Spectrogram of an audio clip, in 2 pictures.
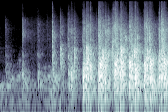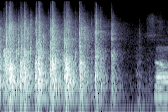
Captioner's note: applause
